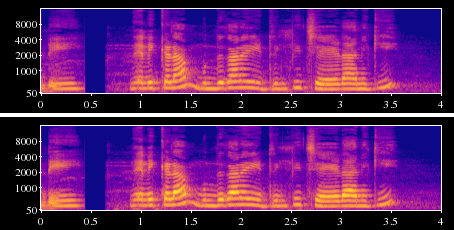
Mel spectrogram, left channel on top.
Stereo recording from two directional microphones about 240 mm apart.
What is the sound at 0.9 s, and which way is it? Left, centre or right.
A woman's voice, centre.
